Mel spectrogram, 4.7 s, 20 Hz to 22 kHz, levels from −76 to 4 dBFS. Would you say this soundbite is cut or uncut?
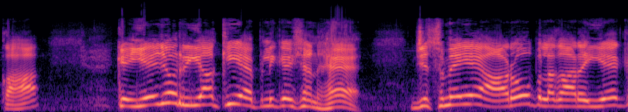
uncut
